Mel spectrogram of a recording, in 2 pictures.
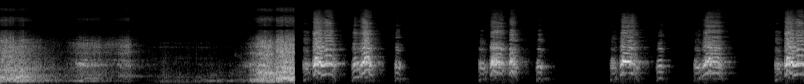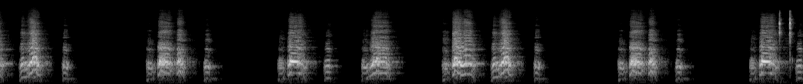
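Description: Poultry calling in short, sharp calls, mostly in pairs, repeating about once a second with clean silence between them. Before the calls start, about three seconds in, there is a rough, noisy sound.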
